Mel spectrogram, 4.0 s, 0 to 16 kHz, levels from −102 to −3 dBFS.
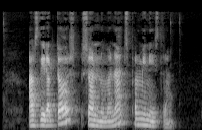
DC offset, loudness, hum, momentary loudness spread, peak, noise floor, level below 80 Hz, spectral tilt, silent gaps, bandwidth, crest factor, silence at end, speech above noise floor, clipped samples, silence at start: under 0.1%; -27 LUFS; none; 12 LU; -8 dBFS; -69 dBFS; -70 dBFS; -4.5 dB/octave; none; 11.5 kHz; 22 dB; 0.6 s; 42 dB; under 0.1%; 0.55 s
